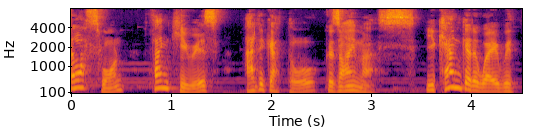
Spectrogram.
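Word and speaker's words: ありがとうございます: KONBANWA and the last one, thank you is: arigato gozaimasu You can get away with just saying arigato,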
